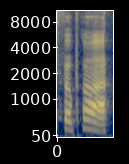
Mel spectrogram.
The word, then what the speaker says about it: faux pas: It's faux pas.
